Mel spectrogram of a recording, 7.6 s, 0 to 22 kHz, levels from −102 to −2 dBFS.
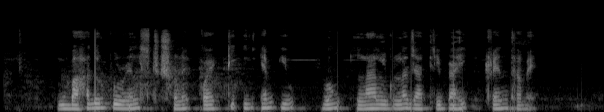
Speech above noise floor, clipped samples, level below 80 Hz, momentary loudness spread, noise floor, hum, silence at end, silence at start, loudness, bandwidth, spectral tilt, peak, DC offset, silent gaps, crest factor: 32 dB; under 0.1%; -80 dBFS; 8 LU; -80 dBFS; none; 0.85 s; 0.7 s; -49 LUFS; 7.6 kHz; -7 dB/octave; -30 dBFS; under 0.1%; none; 18 dB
